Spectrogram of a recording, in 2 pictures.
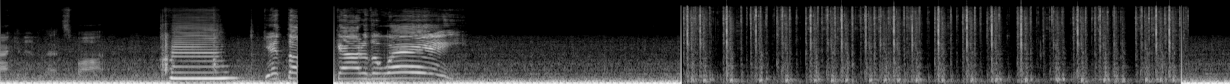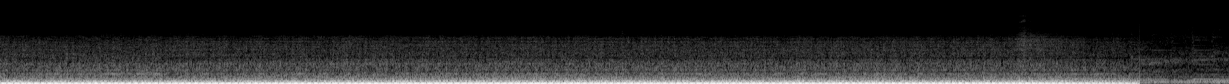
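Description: Steady low rumble of an idling truck engine heard from inside the cab. A short horn toot comes about two seconds in, followed by a wavering shout. The rumble drops away for about five seconds in the middle, leaving a light crackle of clicks.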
